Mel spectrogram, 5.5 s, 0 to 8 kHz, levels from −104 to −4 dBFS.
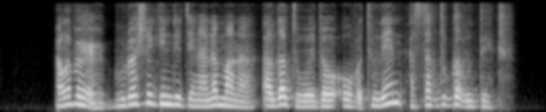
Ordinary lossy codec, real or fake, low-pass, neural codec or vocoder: MP3, 64 kbps; fake; 7.2 kHz; codec, 16 kHz in and 24 kHz out, 0.4 kbps, LongCat-Audio-Codec, two codebook decoder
